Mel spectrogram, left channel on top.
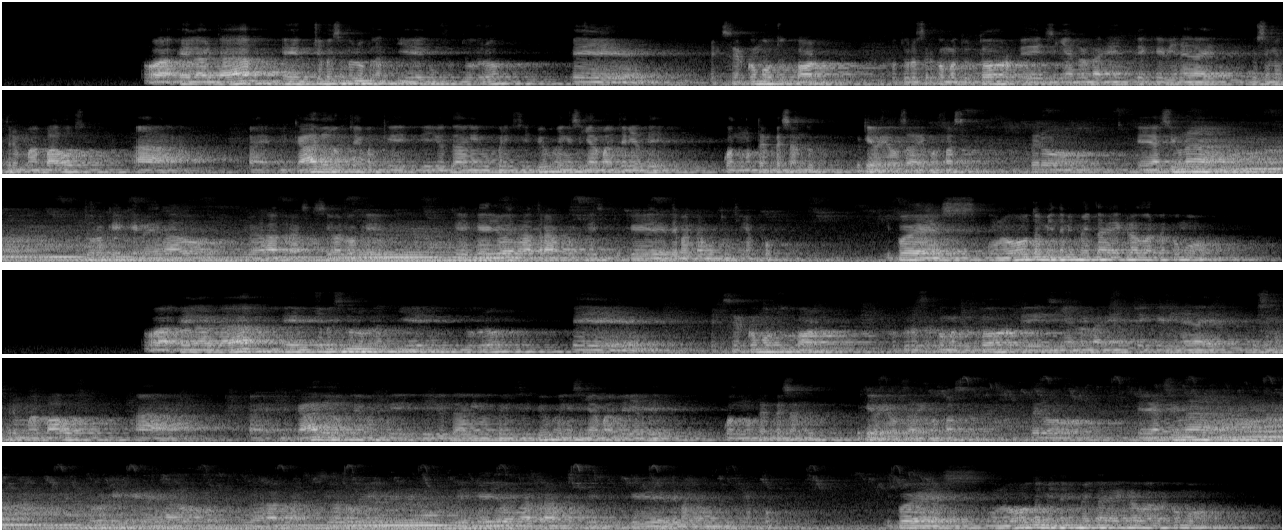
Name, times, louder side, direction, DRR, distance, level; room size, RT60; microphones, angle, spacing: voice 1, 1.4-5.0 5.7-6.4 7.1-8.2 8.9-12.1 12.5-13.6 14.1-14.7 15.3-19.4 20.0-21.0 21.4-22.5 23.1-23.7 24.1-25.3 26.3-29.5 30.1-33.3 34.4-37.8, left 1 dB, 70° left, 3 dB, 1.4 m, -22 dB
sound 1, 5.7-17.6, equal, 85° right, 2.2 m, -42 dB
sound 2, 21.4-35.2, equal, 40° right, 1.8 m, -26 dB
14.5 x 13.5 x 4.7 m, 2.6 s
head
